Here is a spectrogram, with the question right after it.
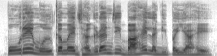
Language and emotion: Sindhi, neutral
